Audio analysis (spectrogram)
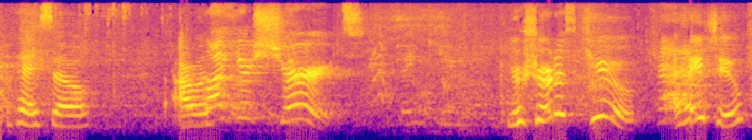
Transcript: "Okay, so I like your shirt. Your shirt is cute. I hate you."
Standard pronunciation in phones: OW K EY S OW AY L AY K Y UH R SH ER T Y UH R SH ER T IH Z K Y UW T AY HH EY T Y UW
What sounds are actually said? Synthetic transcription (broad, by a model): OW K EY S OW AY L AY K Y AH R SH ER T Y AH R SH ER T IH S K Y UW AY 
